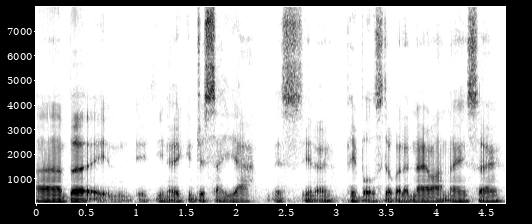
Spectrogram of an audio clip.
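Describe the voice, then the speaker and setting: A man's very deep, low voice in an English accent, monotone and flat. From England. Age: 30s. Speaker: vlogger. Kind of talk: casual chat. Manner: halting.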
